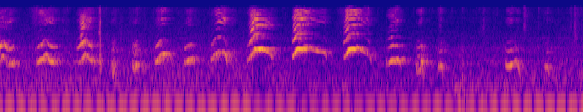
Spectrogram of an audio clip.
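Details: Dog, apparently a small one, giving a rapid run of high, arched whimpering yelps, about three per second, rising and falling in pitch and swelling louder mid-series before fading; quiet room background, no growling heard.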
